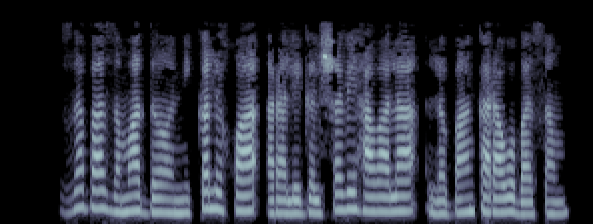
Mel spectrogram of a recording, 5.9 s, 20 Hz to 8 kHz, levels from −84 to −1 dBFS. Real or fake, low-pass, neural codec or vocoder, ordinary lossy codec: real; 7.2 kHz; none; MP3, 24 kbps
